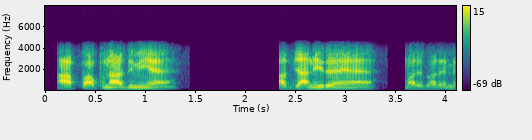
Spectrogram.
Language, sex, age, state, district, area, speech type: Urdu, male, 30-45, Bihar, East Champaran, urban, conversation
